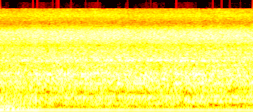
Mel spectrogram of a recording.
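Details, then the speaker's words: Nissan March just after an engine rebuild, started during break-in. A steady, even hiss and hum with no knocks or misses as it settles into a smooth idle. "Coba kita hidupkan teman-teman ya. Nah, sama-sama ya, hidup teman-teman."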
